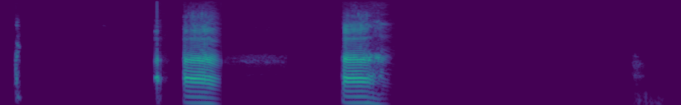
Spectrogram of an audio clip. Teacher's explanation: Tasdid lebih kuat dia, hamzahnya harus tampak.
